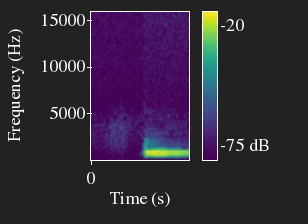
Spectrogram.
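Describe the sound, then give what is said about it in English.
A bell rings out once after a moment of near silence, striking suddenly and loudly and then sustaining a steady, ringing mid-pitched tone with several clear overtones. “Seems to be coming from the church, don't you think?”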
